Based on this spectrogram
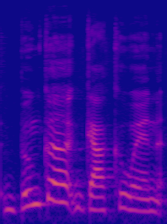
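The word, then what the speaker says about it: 文化学園: Let me pronounce it correctly. It's Bunka Gakuen Library's Digital Archives of Rare Materials.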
